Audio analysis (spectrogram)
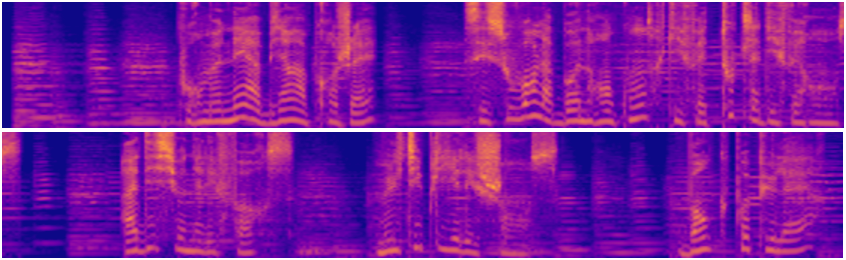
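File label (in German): fr werbung, French; sprecher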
